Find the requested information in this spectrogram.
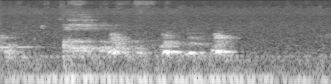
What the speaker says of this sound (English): It's actually my daughter's toy dog that makes noises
